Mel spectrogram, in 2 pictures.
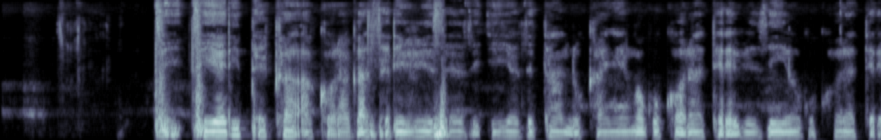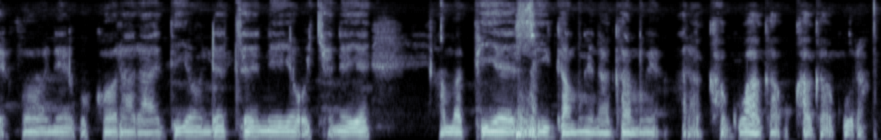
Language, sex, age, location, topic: Kinyarwanda, male, 18-24, Musanze, finance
